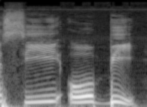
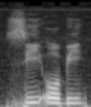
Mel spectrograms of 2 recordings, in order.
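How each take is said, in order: First: COB read very slowly, letter by letter; drawn-out angle name. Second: Said in the usual way. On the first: Shown as a demonstration. Teacher reads COB slowly for the class, drawn out. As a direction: stretch out COB, each letter separately. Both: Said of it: "इसको क्या बोलेंगे?".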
